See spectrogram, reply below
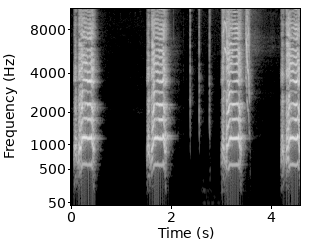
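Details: Pet hen getting ready to lay an egg inside a chicken-feed bag, cackling as a person approaches: loud harsh broad squawks, each about half a second, repeated roughly every one and a half seconds.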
